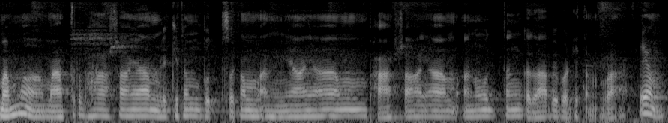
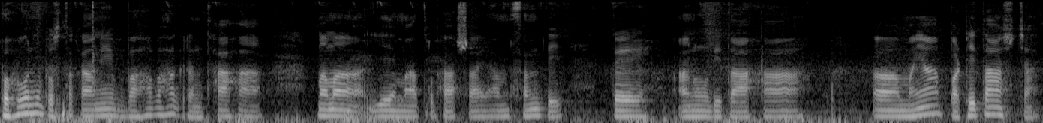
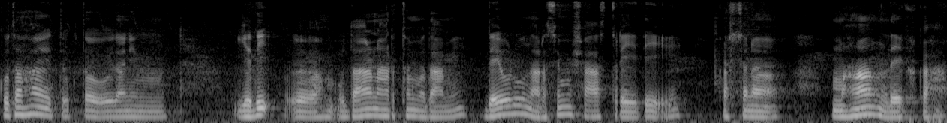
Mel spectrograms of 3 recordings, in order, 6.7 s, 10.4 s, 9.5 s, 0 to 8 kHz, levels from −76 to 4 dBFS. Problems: constant background noise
